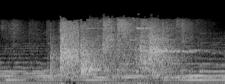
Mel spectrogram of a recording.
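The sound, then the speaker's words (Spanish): A glass of liquor hurled against the floor shatters in a drama film: one sharp crash followed by a bright scatter of breaking fragments that fades over about a second and a half above a steady low hum. “Se bebe el vaso con licor que Ignacio dejó sobre la encimera sin dejar de llorar. Lo tira contra el suelo con rabia y se tapa la cara desesperada.”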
